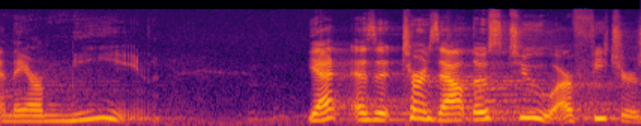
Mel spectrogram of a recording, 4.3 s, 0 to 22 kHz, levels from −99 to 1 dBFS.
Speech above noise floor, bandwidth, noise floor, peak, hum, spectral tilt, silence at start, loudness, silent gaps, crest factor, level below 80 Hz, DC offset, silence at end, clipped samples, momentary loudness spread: 30 dB; 16 kHz; -51 dBFS; -2 dBFS; none; -4 dB/octave; 0 s; -21 LUFS; none; 20 dB; -60 dBFS; under 0.1%; 0 s; under 0.1%; 10 LU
